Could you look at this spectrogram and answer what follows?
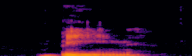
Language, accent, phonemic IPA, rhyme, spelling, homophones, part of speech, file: English, Southern England, /biːn/, -iːn, bene, bean / been, noun, LL-Q1860 (eng)-bene.wav
- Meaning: A prayer, especially to God; a petition; a boon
